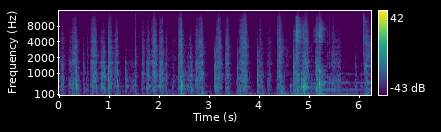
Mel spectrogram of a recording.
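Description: A whole sheet is torn off while preparing popcorn in a wok, heard as a dense run of many short, crinkly ripping and rustling bursts. It is fairly loud, with no talk over it.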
